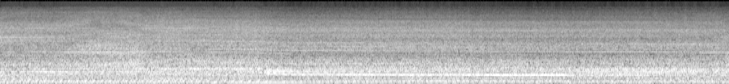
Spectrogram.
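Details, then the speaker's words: Engine cold start with tight fan clutch: a steady, loud whooshing roar of air over the engine as the fan pulls a lot of air across the radiator while cold, meaning the fan clutch is too tight; fan clutch to be replaced. "there may be a slight Roar from the fan as we Crank It Up just because the fan is a little bit tight"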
